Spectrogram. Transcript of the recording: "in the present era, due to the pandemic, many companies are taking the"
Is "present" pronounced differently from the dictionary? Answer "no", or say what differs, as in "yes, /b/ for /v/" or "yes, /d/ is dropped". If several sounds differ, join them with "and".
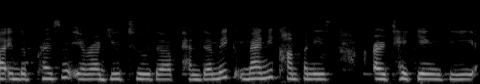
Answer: no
